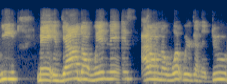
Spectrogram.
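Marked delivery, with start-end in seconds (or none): none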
